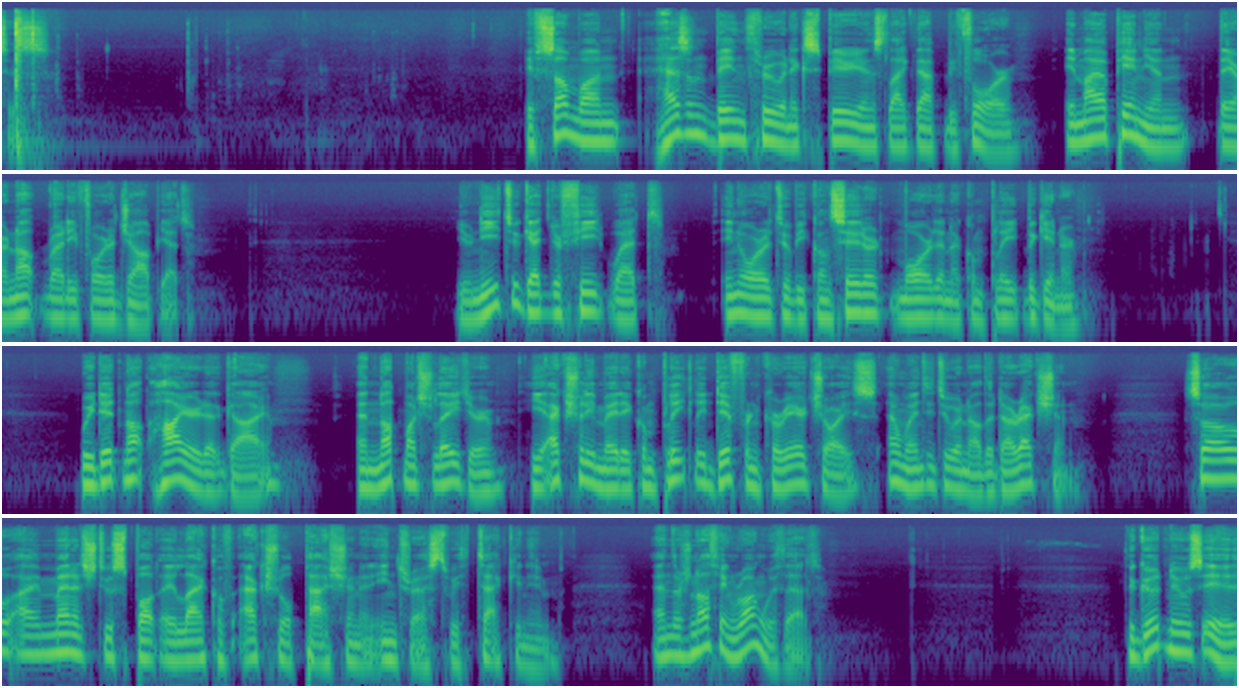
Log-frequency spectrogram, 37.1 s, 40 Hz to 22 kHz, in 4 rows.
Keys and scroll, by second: 0.4 super+v, 3.6 Escape, 4.6 q, 6.1-6.9 typing, 8.4 typing.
